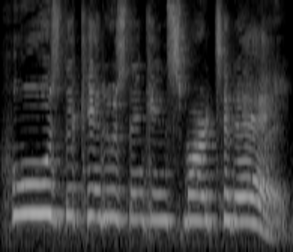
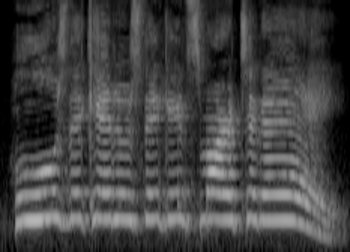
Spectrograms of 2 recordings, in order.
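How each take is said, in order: First: It is said at a normal volume. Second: It is said somewhat more loudly.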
